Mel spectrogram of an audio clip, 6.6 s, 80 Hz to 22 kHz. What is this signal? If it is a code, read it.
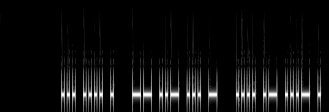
Morse code, heard as a keyed tone, about 22 wpm, 700 Hz. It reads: SHE MUST HAVE
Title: Sentences from Top 1100 Words 22wpm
